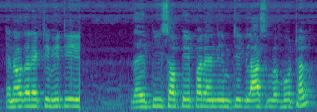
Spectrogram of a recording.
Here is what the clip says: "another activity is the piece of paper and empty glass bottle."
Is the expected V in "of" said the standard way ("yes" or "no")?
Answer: no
